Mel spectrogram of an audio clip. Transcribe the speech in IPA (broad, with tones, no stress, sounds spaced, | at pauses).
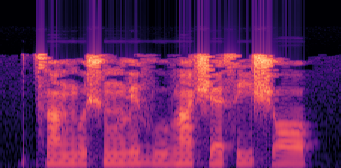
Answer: t͡s ã˨ ŋ ʊ˨ ʃ ũ˨ l ɪ˦ v u˨ β ã˦ ʃ ɛ˨ s i˦ ʃ ɔ˦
